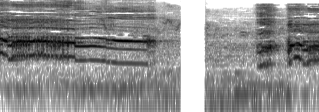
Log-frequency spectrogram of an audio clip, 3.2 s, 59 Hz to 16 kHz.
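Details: Rooster crowing in a compilation of heritage chicken breeds: a harmonic crow holding steady then sliding down near 1.5 seconds, a brief silence, then a second crow beginning.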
